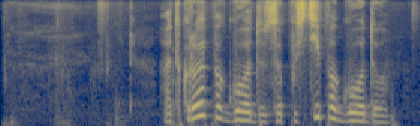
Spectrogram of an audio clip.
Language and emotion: Russian, neutral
